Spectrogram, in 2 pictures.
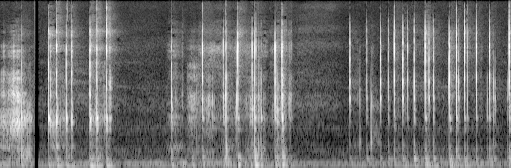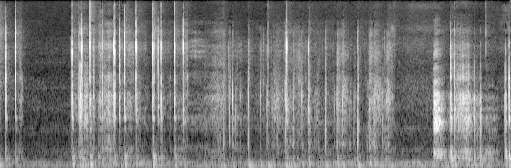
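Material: Plastic.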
